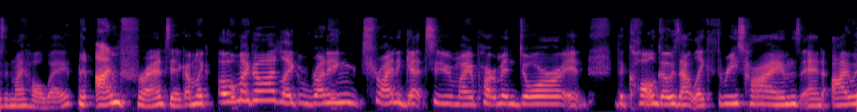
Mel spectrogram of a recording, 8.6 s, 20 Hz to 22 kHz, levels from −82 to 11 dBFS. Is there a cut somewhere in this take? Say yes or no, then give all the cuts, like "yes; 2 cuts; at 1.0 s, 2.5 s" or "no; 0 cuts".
no; 0 cuts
